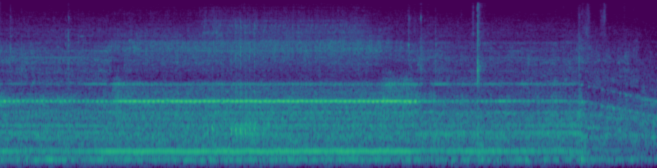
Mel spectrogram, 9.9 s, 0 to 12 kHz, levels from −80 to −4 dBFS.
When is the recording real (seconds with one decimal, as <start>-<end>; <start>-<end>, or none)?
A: 0.0-2.0; 7.0-9.9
